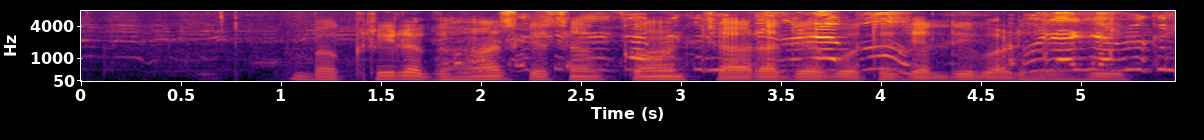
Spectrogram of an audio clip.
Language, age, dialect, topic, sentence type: Chhattisgarhi, 41-45, Northern/Bhandar, agriculture, question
